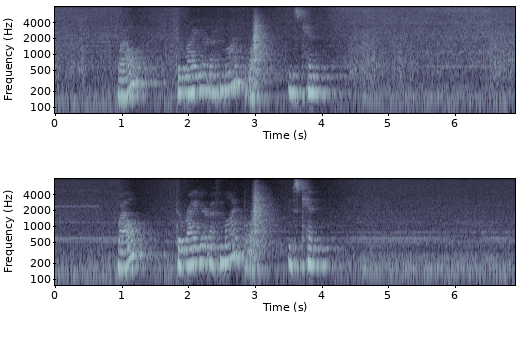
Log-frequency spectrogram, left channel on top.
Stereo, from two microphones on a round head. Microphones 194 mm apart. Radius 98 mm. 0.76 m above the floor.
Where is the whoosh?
5° right (ahead or behind), 0.9 m.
